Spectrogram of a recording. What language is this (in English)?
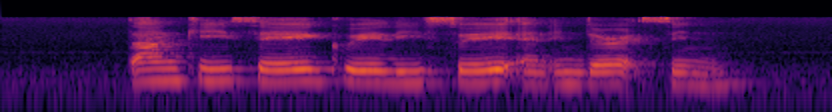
English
